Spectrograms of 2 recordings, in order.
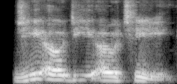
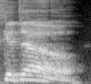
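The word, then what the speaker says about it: Godot: There's How do you pronounce this? Is it GDO? G O D O T. Yeah. Yeah, it's GDO.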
